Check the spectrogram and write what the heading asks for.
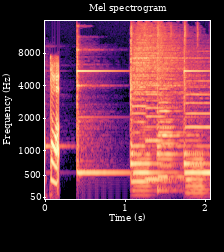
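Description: A single bright chime rings and fades, then cheerful children's background music with a steady beat starts about a second in.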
